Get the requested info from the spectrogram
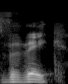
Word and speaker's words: Vivek: It's Vivek, actually. – Vivek. Okay. – Yes. – Yeah. – My friends say you can bake a Vivek cake. – Vivek. – So, yeah. Rhymes with bacon cake.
